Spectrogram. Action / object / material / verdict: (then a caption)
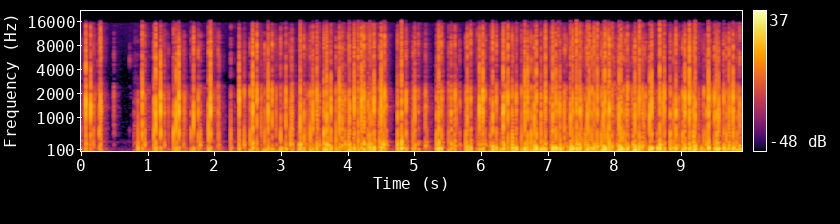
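tap / plastic bowl / plastic / none. Fingertips and nails tap rapidly on the outer base and rim of a round, hand-sized, hollow yellow plastic bowl or lid held upside down in both hands. A dense stream of short, dry clicks and taps runs nearly nonstop, with a hollow low body under each hit. Brief pauses come early, and the tapping grows thicker and louder later on.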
